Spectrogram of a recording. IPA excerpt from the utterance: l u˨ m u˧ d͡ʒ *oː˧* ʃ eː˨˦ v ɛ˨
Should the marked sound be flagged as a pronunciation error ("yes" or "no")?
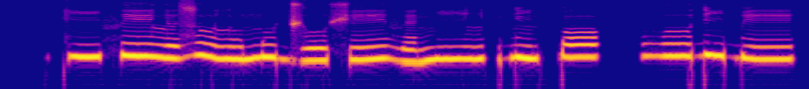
yes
